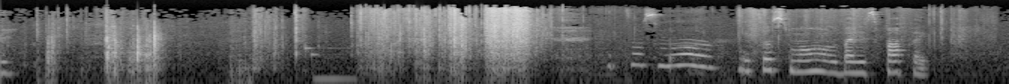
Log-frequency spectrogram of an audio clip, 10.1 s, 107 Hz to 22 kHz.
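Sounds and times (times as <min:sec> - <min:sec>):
paper bag rustling: 0:02.2 - 0:05.8, 0:07.4 - 0:10.0.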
